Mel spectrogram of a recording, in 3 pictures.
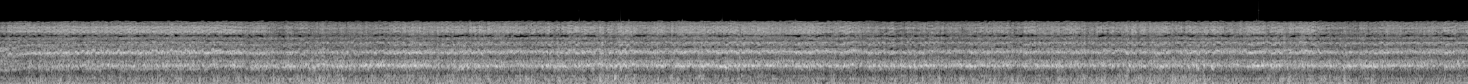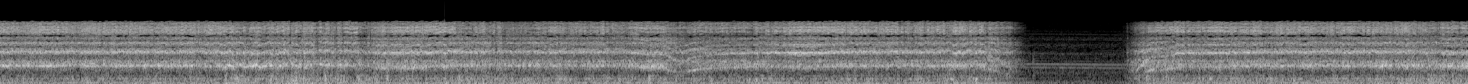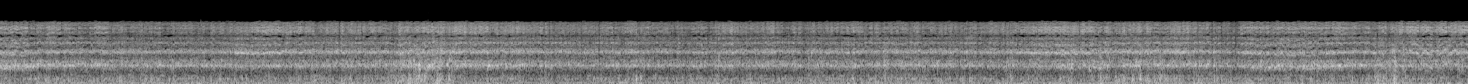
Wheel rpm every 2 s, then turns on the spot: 170, 210, 230, 230, 230, 240, 230, 230, 230, 230, 220, 220, 100, 170, 230, 230, 230, 230, 230, 230, 230, 220.
none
